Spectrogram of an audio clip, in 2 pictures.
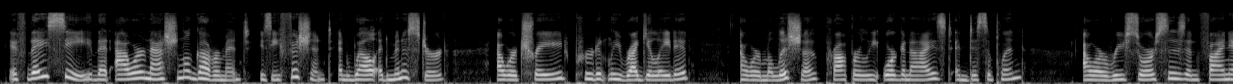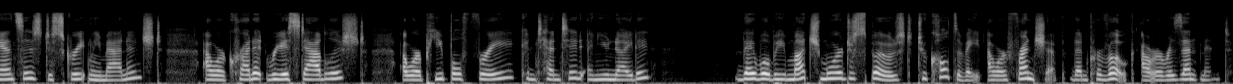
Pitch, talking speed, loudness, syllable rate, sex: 235 Hz, 125 wpm, -19 LUFS, 5.0 syllables/s, female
